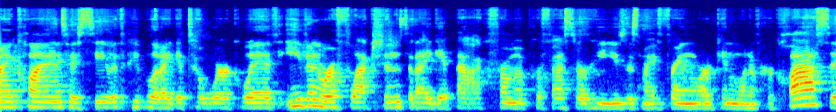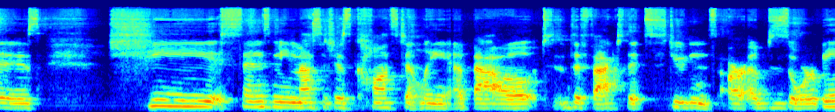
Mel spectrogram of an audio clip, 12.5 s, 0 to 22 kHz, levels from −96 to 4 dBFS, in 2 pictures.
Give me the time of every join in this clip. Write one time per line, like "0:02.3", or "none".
none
